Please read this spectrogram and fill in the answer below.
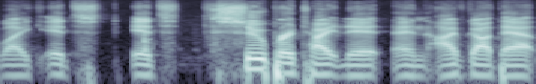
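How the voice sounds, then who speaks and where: A male voice is heard here. Its pitch moves with ordinary variation. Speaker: FPV drone pilot. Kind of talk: casual chat. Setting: video call. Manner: halting.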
